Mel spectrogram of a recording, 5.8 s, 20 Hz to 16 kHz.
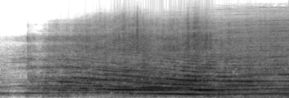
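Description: Porsche 911 GT3 Cup race car's flat-six engine passing at speed on the track. It gets louder over the first two seconds, then drops in pitch as it goes by, about three to four seconds in.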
